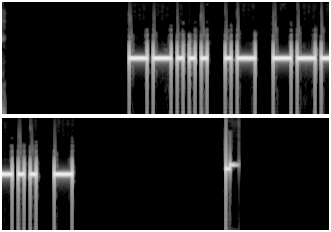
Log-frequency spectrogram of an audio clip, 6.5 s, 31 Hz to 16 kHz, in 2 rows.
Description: Morse code, heard as a keyed tone, about 20 wpm, 700 Hz. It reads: 7A8T
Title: Common Cut Numbers - 4-Digit 20wpm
